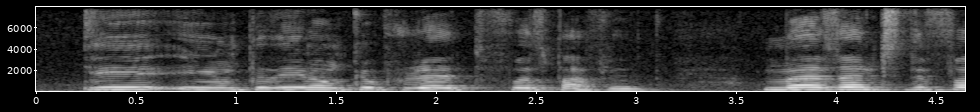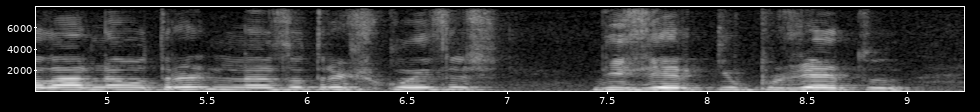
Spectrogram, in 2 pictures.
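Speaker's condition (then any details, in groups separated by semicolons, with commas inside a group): Cerebral palsy; uses a wheelchair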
